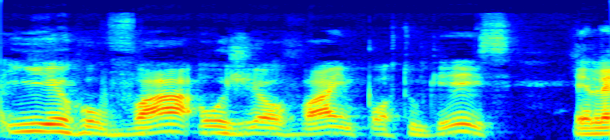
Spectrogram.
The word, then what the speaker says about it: Jeová: Então, por isso que a pronúncia Jehová ou Jeová em português, ela é legítima, tá pessoal? Muito legítima. Ela é muito mais legítima do que a pronúncia eh javé ou Yahué.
